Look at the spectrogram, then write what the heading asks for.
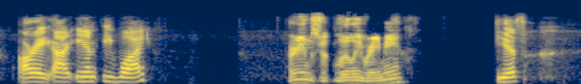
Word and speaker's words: Rainey: Lily Rainey, Rainey. Her name's Lily Ramey, Yes, like you. yes. So Lily Ramey, right? Did I say it right? Right. Rainey, Rain is in Nancy, EY. Rainey.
